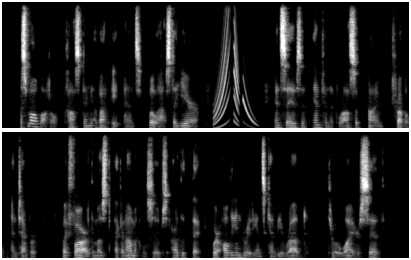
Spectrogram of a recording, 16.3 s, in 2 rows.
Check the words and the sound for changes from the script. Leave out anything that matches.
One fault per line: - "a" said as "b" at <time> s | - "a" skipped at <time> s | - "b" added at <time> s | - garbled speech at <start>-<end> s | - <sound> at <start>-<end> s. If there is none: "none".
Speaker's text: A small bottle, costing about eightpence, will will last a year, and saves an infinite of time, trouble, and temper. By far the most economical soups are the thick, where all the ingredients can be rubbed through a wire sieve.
- "will" skipped at 3.1 s
- chirp at 4.2-5.2 s
- "loss" added at 6.7 s
- dropout at 7.2-7.3 s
